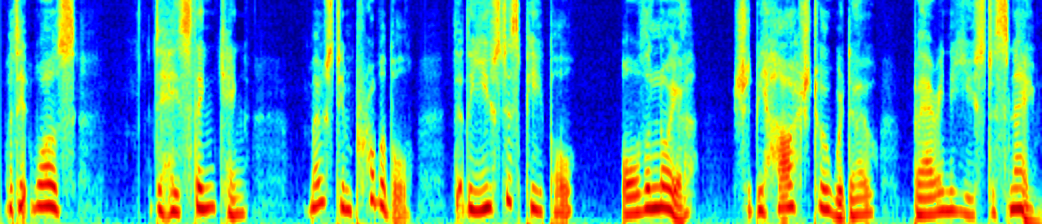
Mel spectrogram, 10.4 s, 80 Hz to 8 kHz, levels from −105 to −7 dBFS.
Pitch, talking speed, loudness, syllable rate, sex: 200 Hz, 145 wpm, -20 LUFS, 4.9 syllables/s, female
